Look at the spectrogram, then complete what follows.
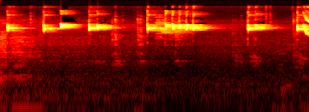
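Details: Wild female lovebird calling, offered as a lure: sharp high chirps and short buzzy notes in bursts, with a longer rasping run of chirps near the middle and quiet gaps between.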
